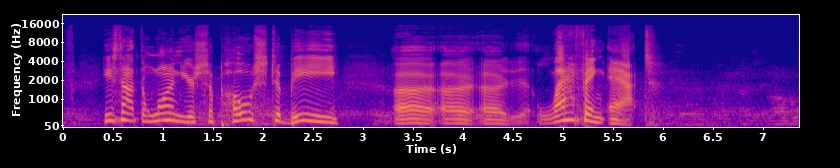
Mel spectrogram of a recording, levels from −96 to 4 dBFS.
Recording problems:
background chatter; faint; throughout; 4 voices, 25 dB below the speech

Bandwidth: 15 kHz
